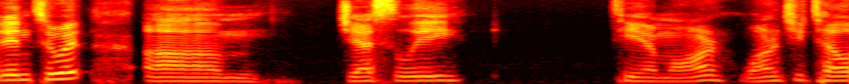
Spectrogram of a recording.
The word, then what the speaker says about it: Jesslee: so it's funny because everybody always wants to separate it into like two words and I'm like it's my first name it's and it's like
